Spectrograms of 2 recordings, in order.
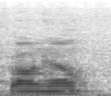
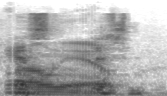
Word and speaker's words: Brownhill: Did you call him Josh Brownhill? Brownhill. Alright. Brownhill. I was putting on the Burnley accent. Brownhill. Don't pronounce the H.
